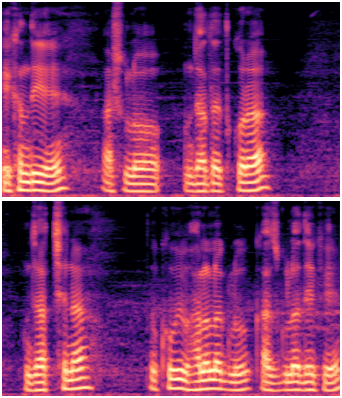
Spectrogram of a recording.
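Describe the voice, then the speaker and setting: Flat and monotone, a man's voice sits at medium pitch with a dark, mellow tone. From Bangladesh, Chandpur (Faridganj). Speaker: vlogger. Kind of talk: casual video vlog. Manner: halting.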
